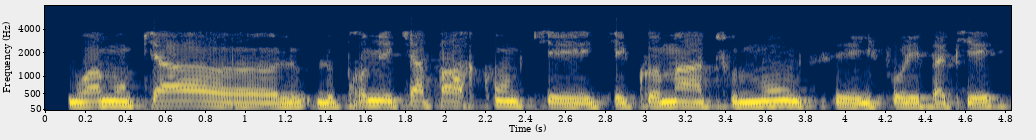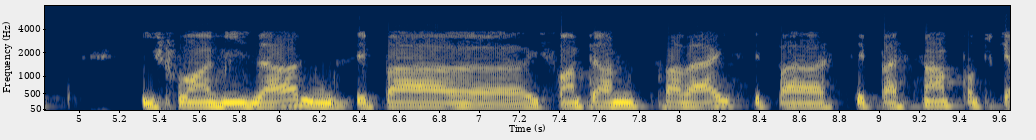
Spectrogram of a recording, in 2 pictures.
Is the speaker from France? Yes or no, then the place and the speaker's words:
no; United States; que je suis américain.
